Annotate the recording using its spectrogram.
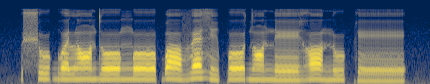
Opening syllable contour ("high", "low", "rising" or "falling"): low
